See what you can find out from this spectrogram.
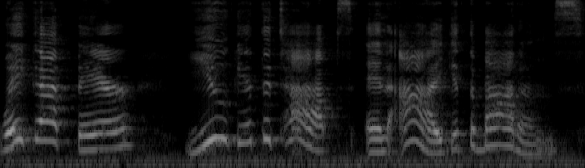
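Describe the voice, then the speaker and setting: A woman in a put-on character voice speaks squeakily at an extremely high pitch, with very wide pitch swings and a fairly slow pace. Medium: read story. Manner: friendly, wheedling.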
